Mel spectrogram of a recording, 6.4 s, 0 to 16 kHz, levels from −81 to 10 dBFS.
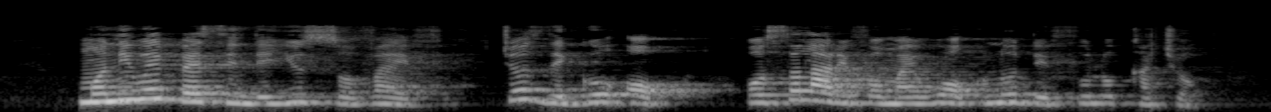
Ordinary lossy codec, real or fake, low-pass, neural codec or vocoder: MP3, 48 kbps; real; 7.2 kHz; none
